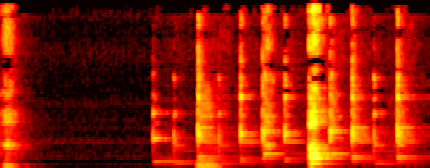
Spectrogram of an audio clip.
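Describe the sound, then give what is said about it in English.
Mobile phone ringing with a bright electronic ringtone, a rapid run of chiming melodic notes that begins after a brief vocal sound and a second of silence. “I think that's my phone.”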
